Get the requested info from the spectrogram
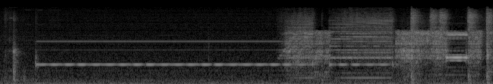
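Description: Background broadcast audio: a steady, high electronic tone held for about four seconds, with music coming in partway through and getting louder near the end.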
